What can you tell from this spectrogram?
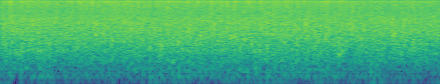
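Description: Shallow water running steadily over the ground, a continuous rushing and splashing.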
